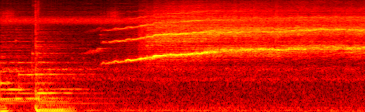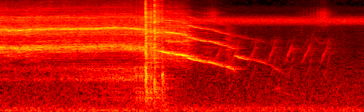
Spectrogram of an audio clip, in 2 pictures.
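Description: A kettle whistles shrilly, rising in pitch and then fading.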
